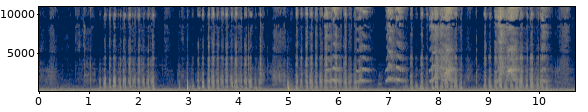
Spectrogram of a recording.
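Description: A coin scraping the latex coating off a scratch-off lottery ticket in runs of rapid short strokes with brief pauses. In the second half a playful puppy squeaks several times.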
